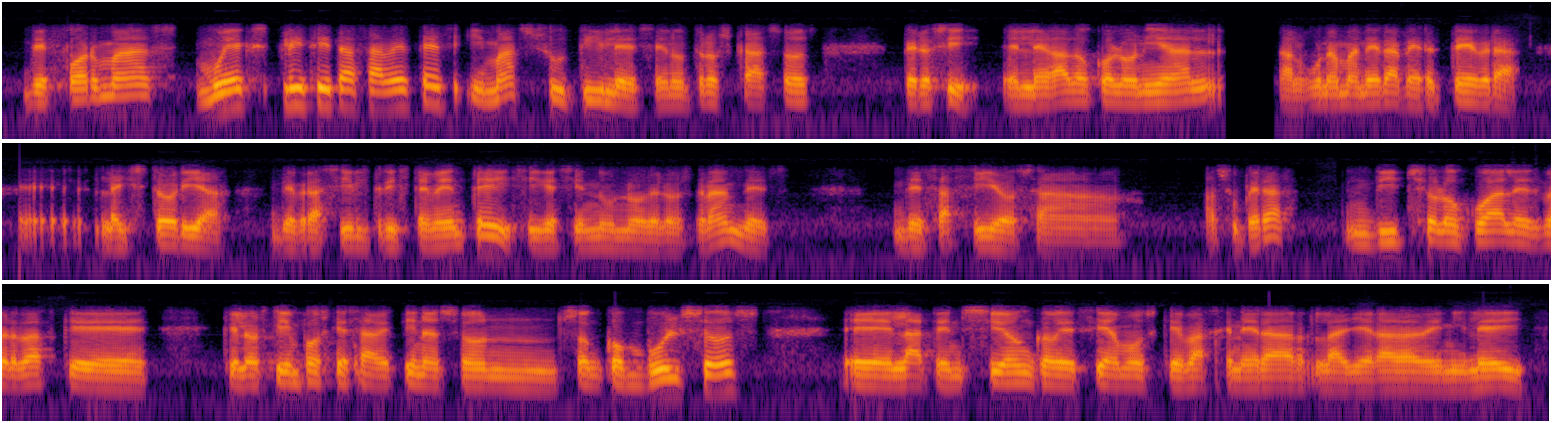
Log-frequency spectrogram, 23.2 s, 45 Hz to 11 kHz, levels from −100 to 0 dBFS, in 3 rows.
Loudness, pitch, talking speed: -27 LUFS, 105 Hz, 170 wpm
